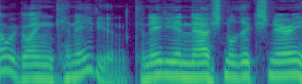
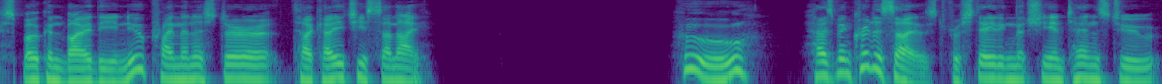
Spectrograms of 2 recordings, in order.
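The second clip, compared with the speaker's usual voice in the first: ordinary talk, nothing marked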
